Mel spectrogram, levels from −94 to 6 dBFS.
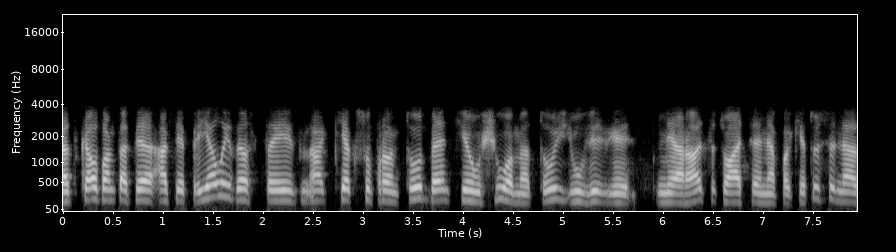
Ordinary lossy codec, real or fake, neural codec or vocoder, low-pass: Opus, 24 kbps; fake; codec, 16 kHz, 4 kbps, X-Codec, HuBERT features, trained on LibriSpeech; 3.6 kHz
